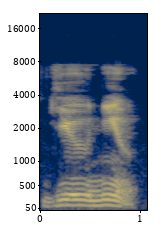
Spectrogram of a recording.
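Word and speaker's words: 牛乳: Milk uses ushi, but in this instance pronounced gyu, so milk is gyu-nyu.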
